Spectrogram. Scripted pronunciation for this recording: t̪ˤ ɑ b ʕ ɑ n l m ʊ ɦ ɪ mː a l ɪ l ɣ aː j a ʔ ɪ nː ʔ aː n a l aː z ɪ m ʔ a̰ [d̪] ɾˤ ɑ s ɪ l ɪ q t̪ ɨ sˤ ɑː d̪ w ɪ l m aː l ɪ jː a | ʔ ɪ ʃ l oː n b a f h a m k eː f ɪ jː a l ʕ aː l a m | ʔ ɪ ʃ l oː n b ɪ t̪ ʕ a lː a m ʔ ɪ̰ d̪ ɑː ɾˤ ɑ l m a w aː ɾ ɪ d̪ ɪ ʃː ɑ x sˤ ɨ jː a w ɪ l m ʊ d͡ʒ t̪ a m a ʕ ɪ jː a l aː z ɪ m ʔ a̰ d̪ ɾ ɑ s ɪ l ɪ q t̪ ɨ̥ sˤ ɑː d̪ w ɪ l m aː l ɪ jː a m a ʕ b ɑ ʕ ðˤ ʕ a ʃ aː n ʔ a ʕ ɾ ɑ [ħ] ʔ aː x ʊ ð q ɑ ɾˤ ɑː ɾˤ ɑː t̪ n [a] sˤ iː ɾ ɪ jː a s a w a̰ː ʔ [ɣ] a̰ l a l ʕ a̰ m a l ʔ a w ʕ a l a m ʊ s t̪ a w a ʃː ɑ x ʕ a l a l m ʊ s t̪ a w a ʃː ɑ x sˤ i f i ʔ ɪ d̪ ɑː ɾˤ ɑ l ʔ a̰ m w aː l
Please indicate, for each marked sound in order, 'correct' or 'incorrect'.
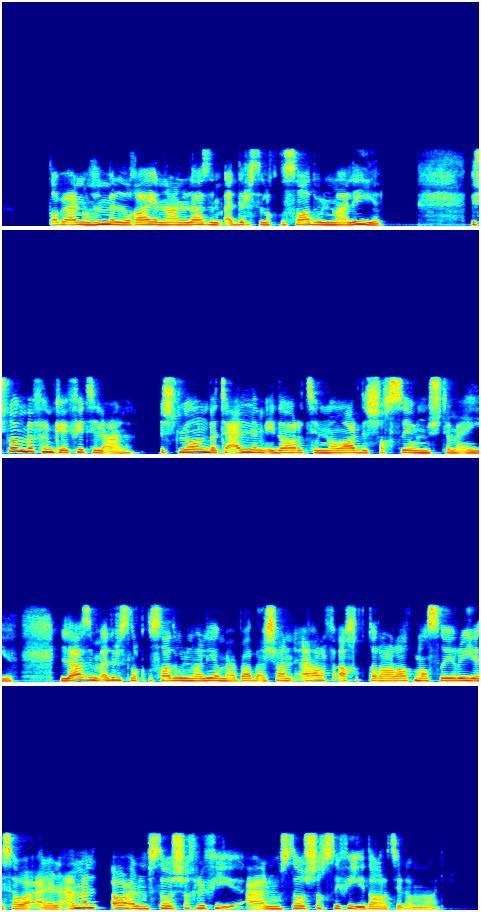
correct, incorrect: f, incorrect: ɑ, incorrect: ʕ

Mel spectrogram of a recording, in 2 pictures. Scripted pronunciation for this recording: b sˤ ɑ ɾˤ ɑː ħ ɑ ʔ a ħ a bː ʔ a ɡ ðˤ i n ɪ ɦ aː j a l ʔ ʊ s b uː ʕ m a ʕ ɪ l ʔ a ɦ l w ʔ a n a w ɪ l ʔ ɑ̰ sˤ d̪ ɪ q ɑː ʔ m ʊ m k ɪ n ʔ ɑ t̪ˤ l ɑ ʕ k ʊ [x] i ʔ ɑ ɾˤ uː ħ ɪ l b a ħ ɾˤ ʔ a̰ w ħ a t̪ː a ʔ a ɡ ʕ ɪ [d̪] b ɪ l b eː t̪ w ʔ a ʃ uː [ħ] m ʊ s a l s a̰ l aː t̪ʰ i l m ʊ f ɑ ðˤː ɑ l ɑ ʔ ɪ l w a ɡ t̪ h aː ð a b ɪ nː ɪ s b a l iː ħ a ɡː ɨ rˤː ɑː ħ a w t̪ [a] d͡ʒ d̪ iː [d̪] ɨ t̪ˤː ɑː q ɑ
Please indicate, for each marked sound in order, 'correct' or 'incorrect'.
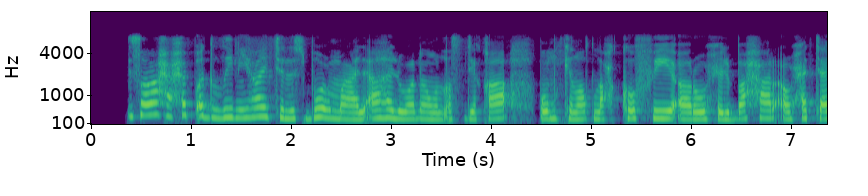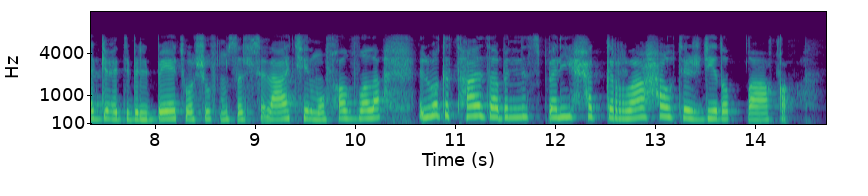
incorrect: f, correct, incorrect: f, correct, correct

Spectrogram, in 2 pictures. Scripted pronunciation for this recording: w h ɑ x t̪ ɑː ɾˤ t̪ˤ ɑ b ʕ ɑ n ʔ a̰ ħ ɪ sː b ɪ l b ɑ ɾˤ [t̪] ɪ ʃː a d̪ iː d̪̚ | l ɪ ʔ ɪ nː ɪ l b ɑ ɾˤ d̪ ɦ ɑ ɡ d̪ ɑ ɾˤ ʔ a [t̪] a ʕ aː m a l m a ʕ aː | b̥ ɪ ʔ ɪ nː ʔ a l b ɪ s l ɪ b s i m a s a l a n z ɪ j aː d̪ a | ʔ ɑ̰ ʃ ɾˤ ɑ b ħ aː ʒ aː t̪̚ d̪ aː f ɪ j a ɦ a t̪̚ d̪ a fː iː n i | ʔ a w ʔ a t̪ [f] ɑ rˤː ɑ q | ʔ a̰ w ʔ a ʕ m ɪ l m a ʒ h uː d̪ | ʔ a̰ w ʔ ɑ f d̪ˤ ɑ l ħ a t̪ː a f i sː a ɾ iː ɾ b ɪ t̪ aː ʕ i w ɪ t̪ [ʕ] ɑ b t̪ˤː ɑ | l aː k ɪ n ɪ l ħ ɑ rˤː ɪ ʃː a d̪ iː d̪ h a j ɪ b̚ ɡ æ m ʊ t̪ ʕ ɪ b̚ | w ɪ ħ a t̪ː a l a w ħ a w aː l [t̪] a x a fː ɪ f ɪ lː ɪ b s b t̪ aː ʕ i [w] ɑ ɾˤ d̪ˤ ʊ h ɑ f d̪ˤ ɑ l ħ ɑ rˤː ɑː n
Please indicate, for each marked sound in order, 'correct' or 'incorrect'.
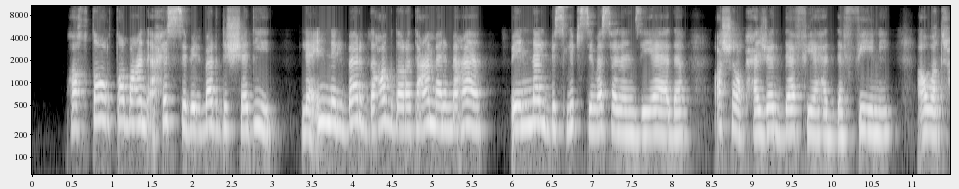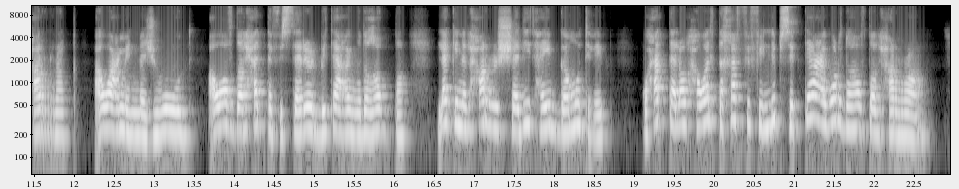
incorrect: d̪, correct, incorrect: ħ, incorrect: ɣ, correct, incorrect: b

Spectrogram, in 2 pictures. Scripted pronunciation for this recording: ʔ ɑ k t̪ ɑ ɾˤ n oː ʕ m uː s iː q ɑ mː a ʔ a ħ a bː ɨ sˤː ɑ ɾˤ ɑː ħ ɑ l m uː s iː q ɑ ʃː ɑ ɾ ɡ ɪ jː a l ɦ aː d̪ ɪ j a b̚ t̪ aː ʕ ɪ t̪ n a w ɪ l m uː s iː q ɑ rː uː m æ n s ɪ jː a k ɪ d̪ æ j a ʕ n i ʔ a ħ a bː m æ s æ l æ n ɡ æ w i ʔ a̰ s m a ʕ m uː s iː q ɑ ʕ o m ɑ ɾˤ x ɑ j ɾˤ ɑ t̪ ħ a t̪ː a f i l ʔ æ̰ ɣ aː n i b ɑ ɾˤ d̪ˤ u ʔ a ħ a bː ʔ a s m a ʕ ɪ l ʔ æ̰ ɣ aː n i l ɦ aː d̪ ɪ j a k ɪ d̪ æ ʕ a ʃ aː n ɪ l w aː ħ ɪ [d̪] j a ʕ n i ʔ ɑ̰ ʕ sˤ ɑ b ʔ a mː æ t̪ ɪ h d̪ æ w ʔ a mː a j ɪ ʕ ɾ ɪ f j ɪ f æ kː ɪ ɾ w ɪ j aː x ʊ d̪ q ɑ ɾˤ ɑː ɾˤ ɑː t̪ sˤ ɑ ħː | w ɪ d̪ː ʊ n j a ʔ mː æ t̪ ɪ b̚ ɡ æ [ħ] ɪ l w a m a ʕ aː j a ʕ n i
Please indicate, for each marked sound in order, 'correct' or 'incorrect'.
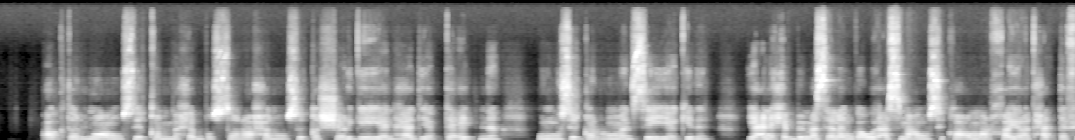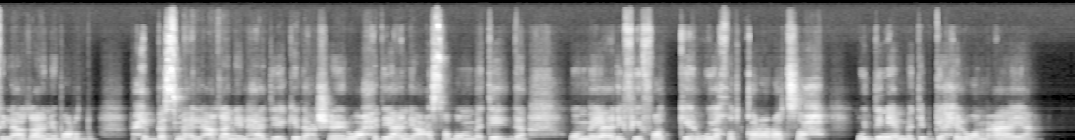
correct, correct

